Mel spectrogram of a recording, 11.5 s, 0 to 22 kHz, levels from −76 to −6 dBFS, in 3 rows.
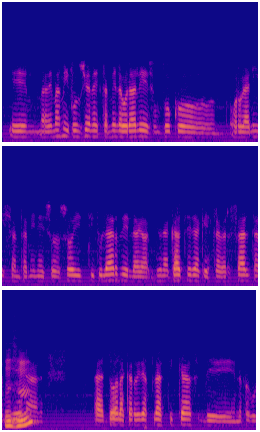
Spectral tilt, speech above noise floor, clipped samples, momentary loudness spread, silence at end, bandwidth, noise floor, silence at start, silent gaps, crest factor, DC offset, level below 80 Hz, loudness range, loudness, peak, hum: -8 dB/octave; 22 dB; under 0.1%; 11 LU; 0 s; 15.5 kHz; -57 dBFS; 0 s; none; 20 dB; under 0.1%; -64 dBFS; 4 LU; -36 LUFS; -16 dBFS; none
